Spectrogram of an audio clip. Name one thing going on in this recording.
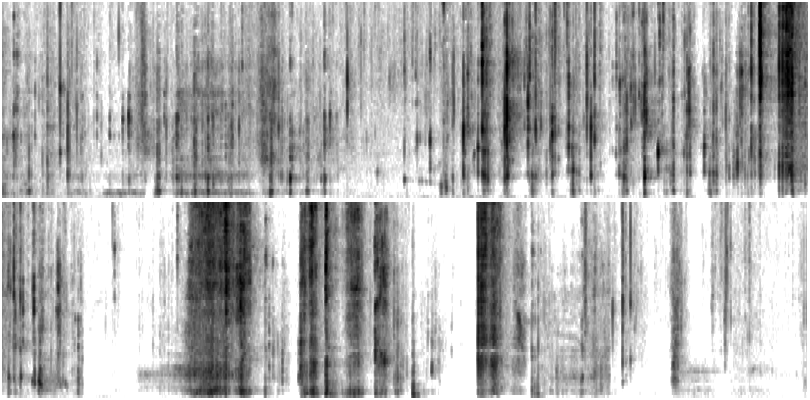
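Wet, slippery food squelches on a wooden board.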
